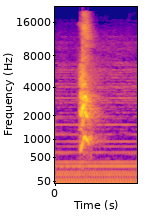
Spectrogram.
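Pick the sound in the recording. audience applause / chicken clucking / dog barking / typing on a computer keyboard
dog barking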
